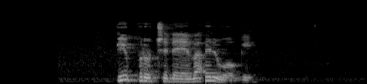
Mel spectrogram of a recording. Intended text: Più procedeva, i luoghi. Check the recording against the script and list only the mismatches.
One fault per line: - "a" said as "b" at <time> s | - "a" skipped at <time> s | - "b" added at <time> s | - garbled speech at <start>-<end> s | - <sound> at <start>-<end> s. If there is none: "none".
none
